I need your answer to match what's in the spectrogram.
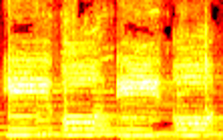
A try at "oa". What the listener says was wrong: E-O. E-O. It's not or. Never pronounce r at the end. It's E-O. E-O. E-O. E-O.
